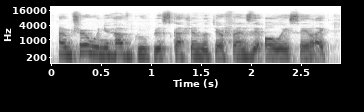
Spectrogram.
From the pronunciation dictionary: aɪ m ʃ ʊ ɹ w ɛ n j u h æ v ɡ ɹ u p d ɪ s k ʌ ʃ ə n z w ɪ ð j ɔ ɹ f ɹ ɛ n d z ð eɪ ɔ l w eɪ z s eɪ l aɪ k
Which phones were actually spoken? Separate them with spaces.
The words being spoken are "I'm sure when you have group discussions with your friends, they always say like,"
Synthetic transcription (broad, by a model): aɪ m ʃ ʊ ɹ w ɛ n j u h æ v ɡ ɹ u p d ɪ s k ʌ ʃ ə n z w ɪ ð j ɔ ɹ f ɹ ɛ n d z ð eɪ ɔ l w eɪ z s eɪ l aɪ k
